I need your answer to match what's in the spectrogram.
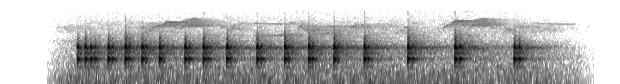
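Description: A woodpecker taps wood in hollow knocks, quick at first, then slowing to about two a second. A faint, thin rising whistle from another bird sounds twice.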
